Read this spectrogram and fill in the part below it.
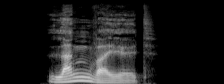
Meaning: inflection of langweilen: 1. second-person plural present 2. third-person singular present 3. plural imperative
- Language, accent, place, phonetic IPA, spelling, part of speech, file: German, Germany, Berlin, [ˈlaŋˌvaɪ̯lt], langweilt, verb, De-langweilt.ogg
